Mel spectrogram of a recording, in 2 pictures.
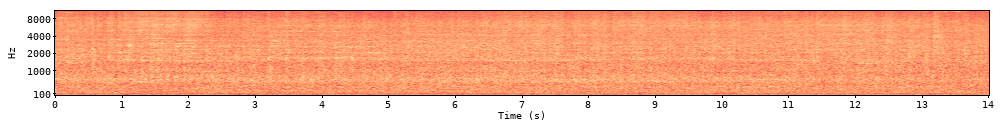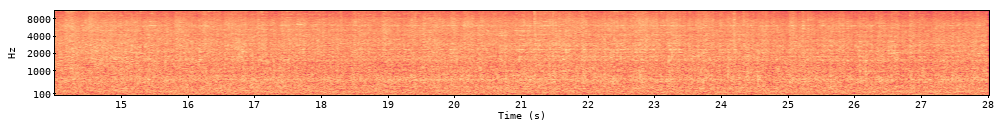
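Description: Freight wagons (tank cars and open gondolas) rolling past at close range: loud, steady noise of steel wheels running on the rails.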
